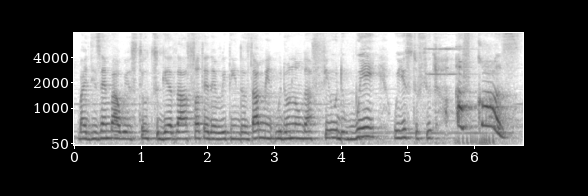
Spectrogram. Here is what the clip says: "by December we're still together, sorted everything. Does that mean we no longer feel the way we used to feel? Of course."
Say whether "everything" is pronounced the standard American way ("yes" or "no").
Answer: yes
